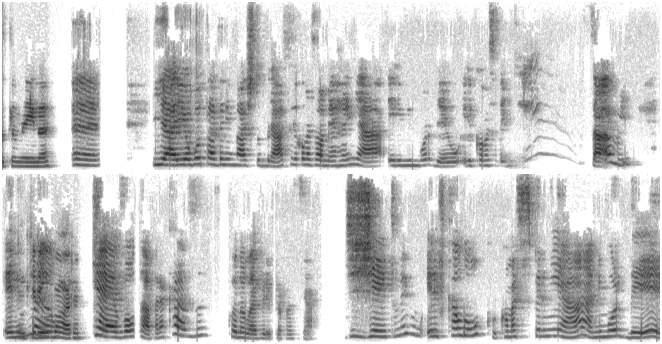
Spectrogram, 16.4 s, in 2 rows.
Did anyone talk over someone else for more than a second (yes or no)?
no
